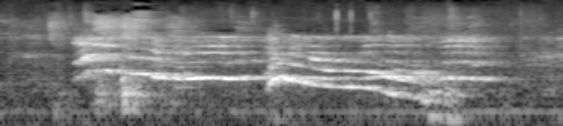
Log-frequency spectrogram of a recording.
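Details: Pet female dog howling along to recorded husky howls played back indoors; long wavering harmonic howls sliding up then gently down, two overlapping voices, in a small room.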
